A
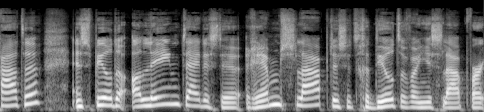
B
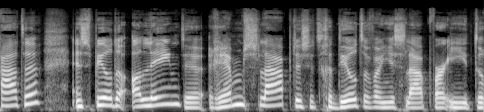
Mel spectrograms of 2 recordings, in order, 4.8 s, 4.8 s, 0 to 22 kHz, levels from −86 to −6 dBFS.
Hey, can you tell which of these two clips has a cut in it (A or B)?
B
